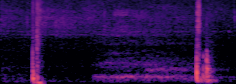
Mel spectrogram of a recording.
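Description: A young man speaks briefly and quietly through a microphone.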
